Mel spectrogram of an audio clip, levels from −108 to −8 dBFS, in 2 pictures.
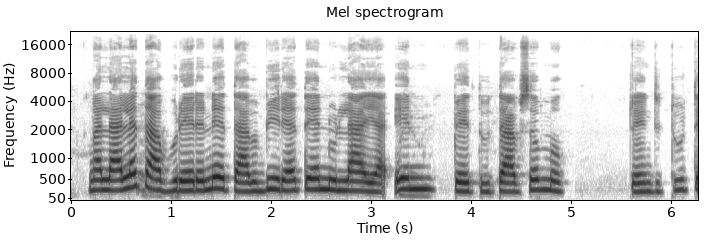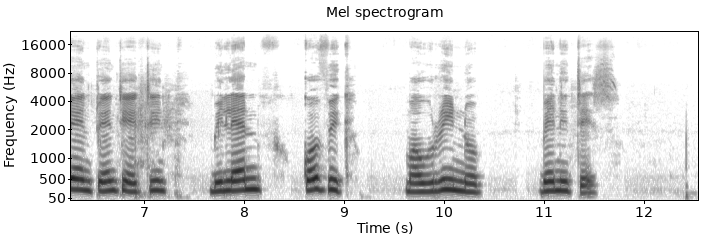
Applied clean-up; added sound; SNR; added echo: none; none; none; none.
